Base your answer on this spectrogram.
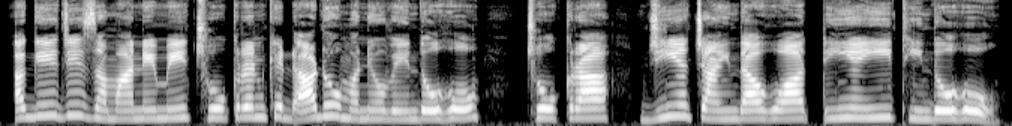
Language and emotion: Sindhi, neutral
